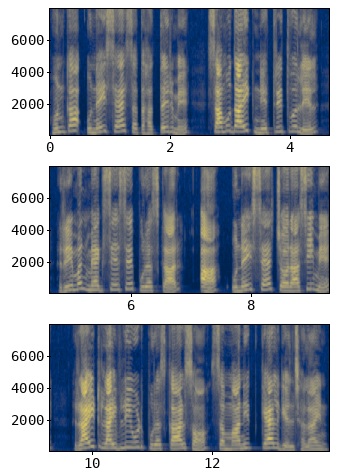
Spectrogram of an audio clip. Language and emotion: Maithili, neutral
